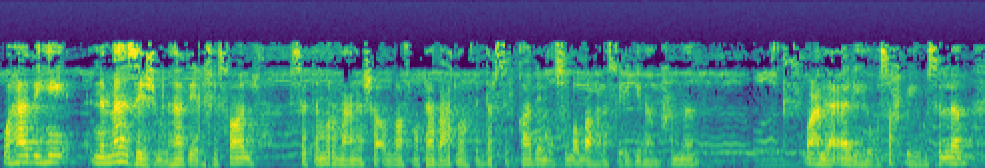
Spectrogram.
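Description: Brief: Syrian man teaching a religious lesson, quick-paced and lively, dull lo-fi sound. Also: mid-range voice, over music. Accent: Syrian Arabic. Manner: lively, acts out everyday dialogues.

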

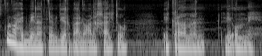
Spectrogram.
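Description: A man's voice: on the low side, steady tone, very fast, creaky, darkish tone, breathy edge. A man giving an earnest religious talk, speaking directly to young people as a preacher. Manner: earnest, addresses youth directly.

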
